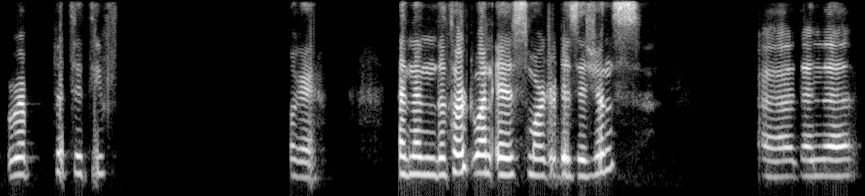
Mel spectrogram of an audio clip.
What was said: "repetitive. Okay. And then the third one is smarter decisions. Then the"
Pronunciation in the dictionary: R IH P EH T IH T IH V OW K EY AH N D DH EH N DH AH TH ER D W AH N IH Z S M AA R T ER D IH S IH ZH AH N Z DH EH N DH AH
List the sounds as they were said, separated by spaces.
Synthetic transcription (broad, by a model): R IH P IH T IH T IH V OW K EY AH N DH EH N DH AH TH ER D W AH N IH Z S M AA R T ER D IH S IH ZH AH N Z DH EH N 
